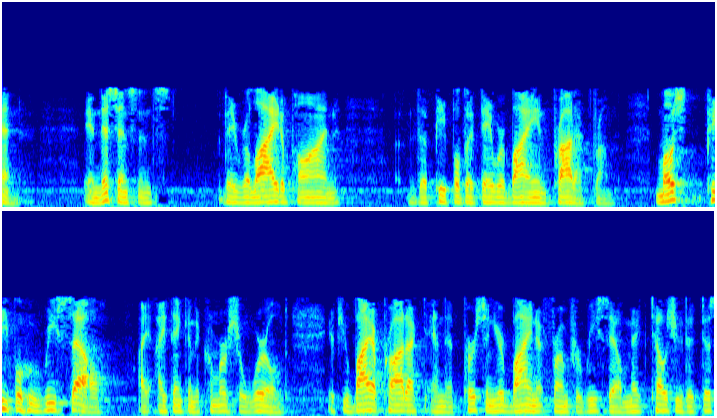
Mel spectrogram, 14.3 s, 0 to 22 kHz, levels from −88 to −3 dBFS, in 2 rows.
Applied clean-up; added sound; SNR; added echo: none; none; none; none.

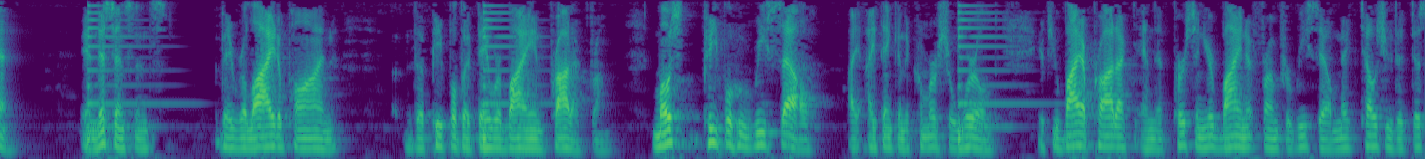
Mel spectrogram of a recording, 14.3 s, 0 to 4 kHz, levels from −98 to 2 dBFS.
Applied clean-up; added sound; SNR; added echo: classical method log-MMSE.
